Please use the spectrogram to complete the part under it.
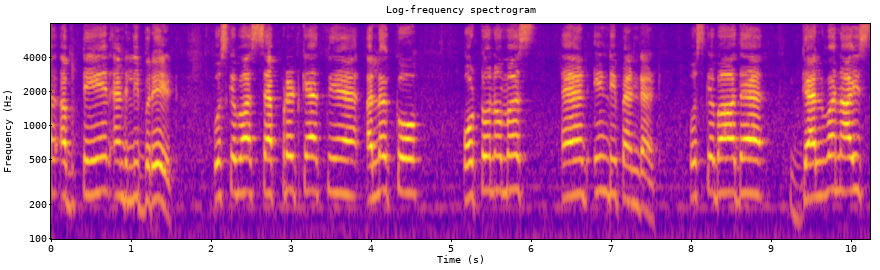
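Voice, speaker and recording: High-voiced woman teacher, slow and even. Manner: slow, careful reading of English phrases, then explains in Urdu; asks and answers her own questions. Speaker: English teacher. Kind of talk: classroom lecture, translating English to Urdu. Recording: faint background noise.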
